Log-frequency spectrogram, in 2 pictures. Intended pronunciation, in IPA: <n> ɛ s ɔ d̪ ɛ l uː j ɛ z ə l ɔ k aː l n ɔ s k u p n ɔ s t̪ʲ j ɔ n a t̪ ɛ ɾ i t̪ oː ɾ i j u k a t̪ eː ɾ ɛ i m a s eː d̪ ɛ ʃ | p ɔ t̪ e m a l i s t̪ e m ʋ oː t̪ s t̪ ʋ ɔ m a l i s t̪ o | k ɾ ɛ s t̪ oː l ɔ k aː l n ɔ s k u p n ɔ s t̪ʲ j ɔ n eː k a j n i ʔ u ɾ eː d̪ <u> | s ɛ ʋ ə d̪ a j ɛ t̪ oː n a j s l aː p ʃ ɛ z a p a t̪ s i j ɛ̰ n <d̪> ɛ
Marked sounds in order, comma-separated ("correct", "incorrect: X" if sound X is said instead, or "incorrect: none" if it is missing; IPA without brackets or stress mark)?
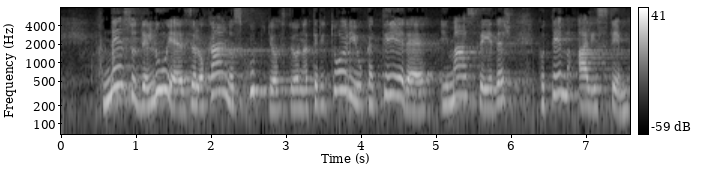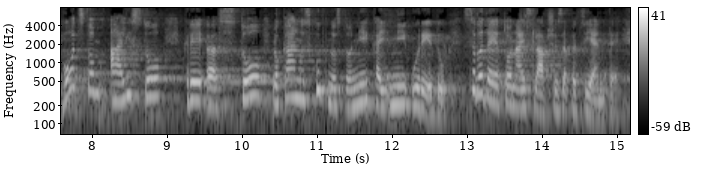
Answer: correct, correct, incorrect: t̪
